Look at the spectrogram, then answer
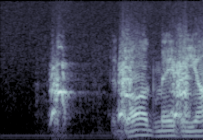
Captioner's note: barking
